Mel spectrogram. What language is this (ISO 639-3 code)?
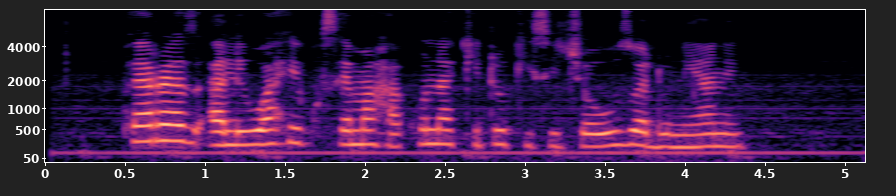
swa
